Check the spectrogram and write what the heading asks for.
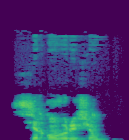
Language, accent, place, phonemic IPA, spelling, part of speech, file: French, France, Lyon, /siʁ.kɔ̃.vɔ.ly.sjɔ̃/, circonvolution, noun, LL-Q150 (fra)-circonvolution.wav
- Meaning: convolution, twist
